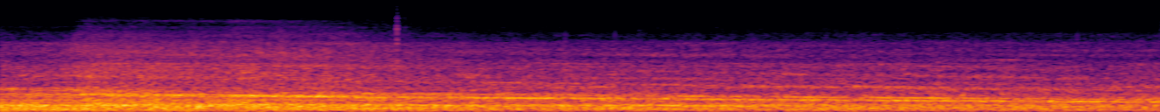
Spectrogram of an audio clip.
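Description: Electric commuter train heard from inside the carriage, with rumbling wheel-on-rail noise. The traction motors' whine falls steadily in pitch as the train slows into a station.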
